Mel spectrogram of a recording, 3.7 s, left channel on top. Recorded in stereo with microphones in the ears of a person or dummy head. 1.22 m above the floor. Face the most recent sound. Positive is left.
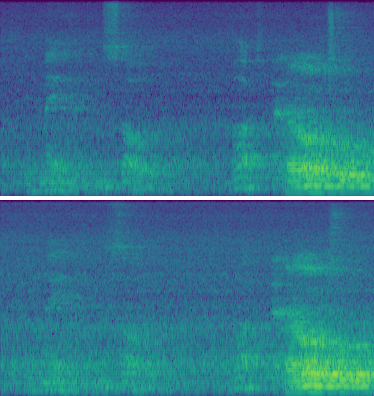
turn(degrees=-35)  # may be behind; listen again after turning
